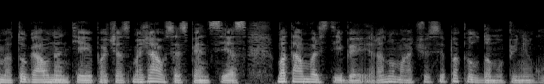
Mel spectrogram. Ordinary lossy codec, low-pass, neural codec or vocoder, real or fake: AAC, 24 kbps; 19.8 kHz; none; real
